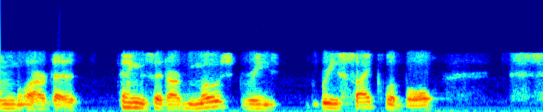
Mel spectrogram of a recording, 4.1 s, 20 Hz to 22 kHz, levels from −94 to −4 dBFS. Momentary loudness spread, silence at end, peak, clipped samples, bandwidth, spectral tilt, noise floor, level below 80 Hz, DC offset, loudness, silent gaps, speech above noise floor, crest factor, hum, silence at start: 10 LU; 0 s; -10 dBFS; under 0.1%; 4.2 kHz; -10 dB/octave; -56 dBFS; -60 dBFS; under 0.1%; -26 LUFS; none; 31 dB; 16 dB; none; 0 s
